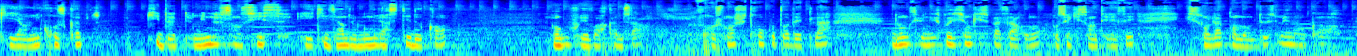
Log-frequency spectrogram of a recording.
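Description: Over clear background music, a woman speaks at a fairly quick pace in a monotone, flat intonation. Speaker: vlogger. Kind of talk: casual vlog chat. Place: hall. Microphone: phone near.

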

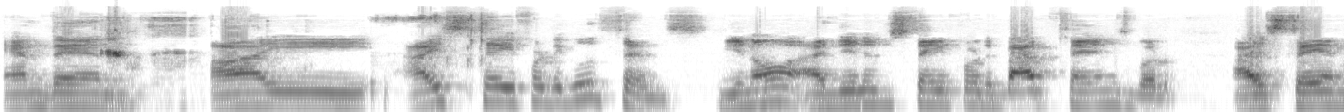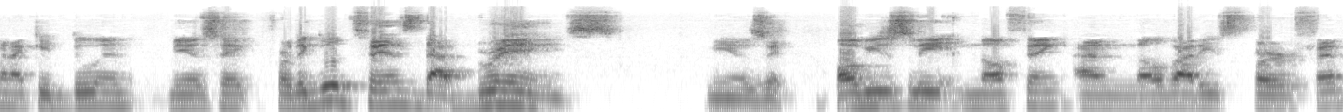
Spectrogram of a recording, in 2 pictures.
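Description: A man at a fairly high pitch and fairly slow pace, with ordinary pitch variation. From Colombia. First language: Spanish. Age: 40s. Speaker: DJ and music producer; DJ. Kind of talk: casual interview. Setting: video call. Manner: animated. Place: home room. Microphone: earbuds.

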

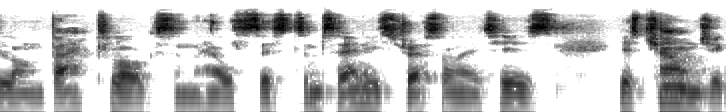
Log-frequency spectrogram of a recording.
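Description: Fairly quick pace against a quiet background. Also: man. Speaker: interview guest. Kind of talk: interview answer.

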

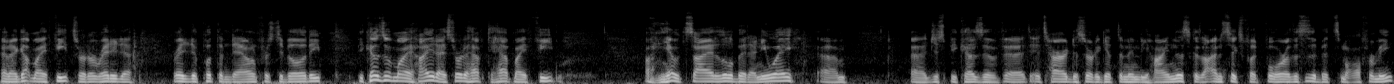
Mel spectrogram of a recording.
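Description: A man with a dark, mellow tone at a very fast pace, ordinary pitch variation, and a dry sound with no echo. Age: 40s. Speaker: outdoors YouTuber. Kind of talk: vlog narration. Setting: outdoors, riding a scooter on a logging road. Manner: casual, with many fillers. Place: forest.

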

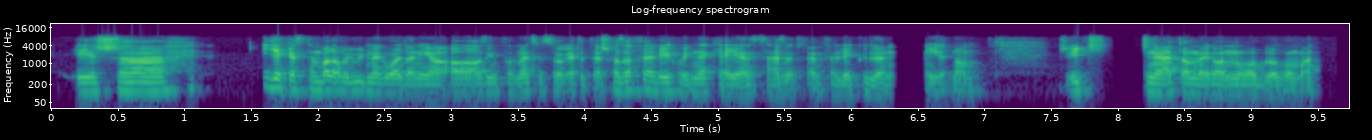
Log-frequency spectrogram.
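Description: A man talks with vocal fry and a bright, sharp tone, his pitch varying in an ordinary way. The background is quiet. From Hungary. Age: 20s. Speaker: journalist. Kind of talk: interview. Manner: halting. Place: home room. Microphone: video call.

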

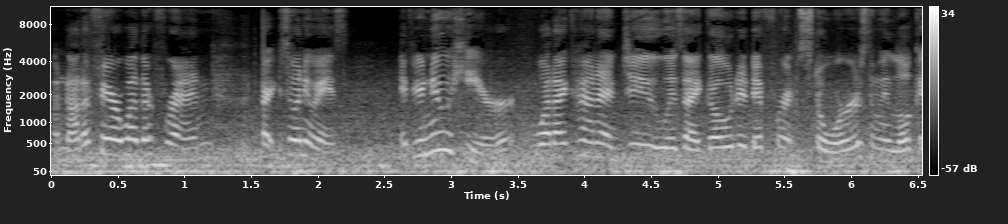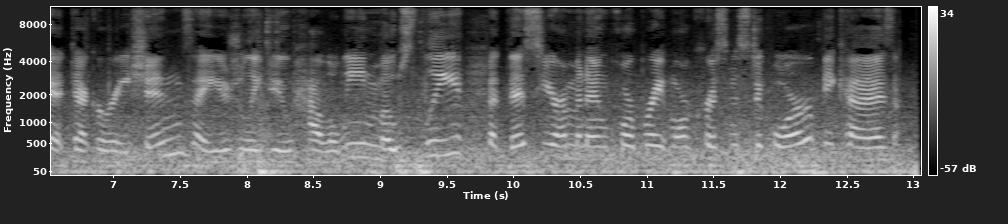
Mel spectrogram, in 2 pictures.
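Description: A woman talks at a fairly quick pace over background music, the sound dry with no echo. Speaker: vlogger. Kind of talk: casual vlog chat. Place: car. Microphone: phone near.

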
